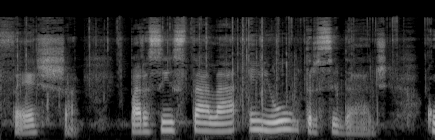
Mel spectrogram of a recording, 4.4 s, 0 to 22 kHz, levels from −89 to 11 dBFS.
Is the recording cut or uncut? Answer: uncut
